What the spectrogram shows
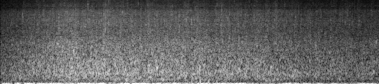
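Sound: flowing river water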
